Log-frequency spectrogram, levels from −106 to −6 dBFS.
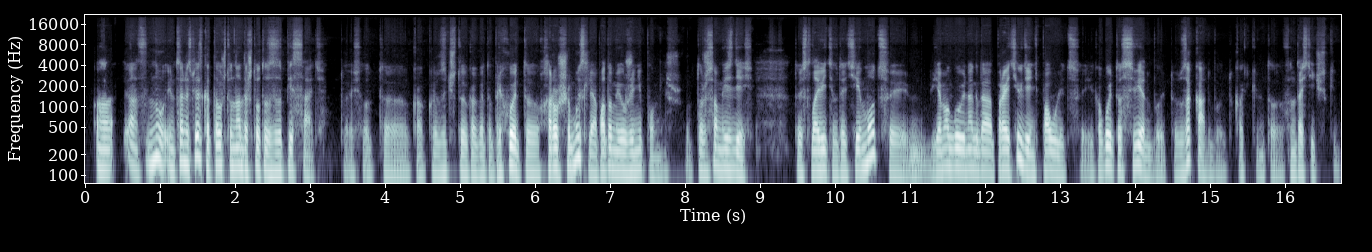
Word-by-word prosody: А, 120 -2 +2 0.2
аф 125 -6 -3
ну, 150 0 +1
эмоциональная 140 +4 +1
списки 185 0 +3
от - - -8
того, 140 -1 +5
что 130 - -2
надо 125 -1 +3
что-то 120 0 +1
записать, 105 +1 -3 0.2
то - - -17
есть - - -15
вот, - - -10 0.2
э, 95 0 -7
как, 90 0 -10
э, 100 - -4
зачастую, 100 0 -4
как 100 0 -3
это 90 -2 -5
приходит, 105 +2 +4
э, 100 -2 0
хорошая 125 +2 +4
мысль, 170 -10 +1
а 100 - +1
потом 115 +1 +2
её 110 - +3
уже 110 +1 +1
не 115 +1 -3
помнишь. 95 -1 -12
Вот - - -18
то 110 - -2
же 105 - -6
самое 120 -1 0
и - - +2
здесь. 110 -6 -2 0.5
То - - -7
есть 100 - -8
ловить 115 -1 +3
вот 100 0 -6
эти 100 +3 -1
эмоции. 120 - 0
М, - - -10
я 115 - 0
могу 125 0 +3
иногда 115 -1 +1
пройти 120 - +2
где-нибудь 110 - 0
по 115 - +2
улице, 105 -5 -2
и 95 - -14
какой-то 120 +4 +1
свет 135 +4 +1
будет, 90 +2 -11
э, 95 - -8
закат 100 - -1
будет 90 +2 -17
каким-то, 95 0 -13
а, - - -19
фантастическим. 100 - -7
110 Hz, 215 wpm, -23 LUFS, 100-125 Hz, 0.5 s, того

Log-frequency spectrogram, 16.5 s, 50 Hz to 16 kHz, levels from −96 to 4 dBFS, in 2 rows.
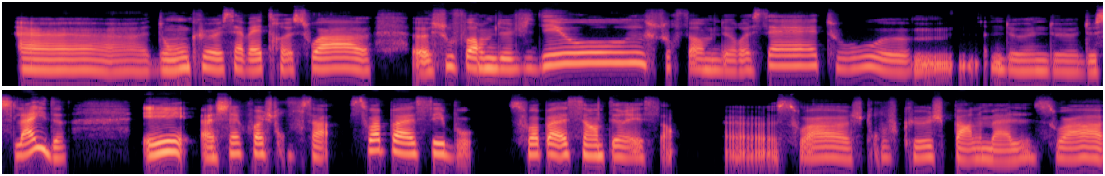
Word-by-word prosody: heu, 155 -3 -1
donc, 160 +5 -3
heu, 165 -2 +1
ça 165 0 -2
va 155 - 0
être 160 0 -3
soit, 175 -2 +3 0.3
heu - - +1
heu, 135 - +2
sous 200 +6 -2
forme 175 -2 +2
de 170 - -1
vidéos, 245 +8 0
sous 190 -3 -8
forme 160 -1 -5
de - - -6
recettes 210 +7 -3
ou 175 +1 -7
hem, 135 - -7 0.3
de 150 - -8
de 145 -1 -10
de 140 +1 -9
slides 185 - +4 0.6
et 230 +4 +7
à 160 0 +2
chaque 215 +4 +3
fois, 205 - +4
je - - -2
trouve 185 - -12
ça - - 0 0.2
soit 260 0 +4
pas 235 -4 +6
assez 210 0 +2
beau, 175 - -10 0.2
soit 200 0 0
pas 200 0 +6
assez 200 -1 +2
intéressant, 175 - -2 0.6
heu, - - -9
soit 165 -2 0
je - - -7
trouve 165 0 -15
que 165 +1 -6
je - - -3
parle 145 +2 0
mal, 130 -1 -4
soit, 155 0 -1
170 Hz, 170 wpm, -24 LUFS, 155-200 Hz, 0.6 s, et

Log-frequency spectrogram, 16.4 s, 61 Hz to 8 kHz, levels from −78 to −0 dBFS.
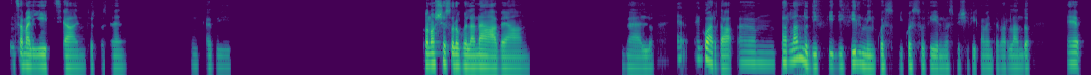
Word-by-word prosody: Senza 125 +1 +1
malizia 115 -2 +2
in 105 - -11
un 105 - -17
certo 110 0 -16
se 105 0 -11 1.0
mh, 120 - -20
capi 105 -1 -15 2.9
Conosce 130 +2 +6
solo 125 -3 +5
quella 110 -2 +3
nave 105 -2 +4
a 100 0 -3 1.5
Bello. 105 0 -7 0.3
E - - -13
e 180 - -12
guarda, 140 -11 +4
ehm, 135 -1 -9
parlando 155 +1 +3
di 115 -1 -3
fi 120 0 -7
di 115 +1 -8
film 135 0 0
in 110 -1 -2
ques 115 0 -6
di 115 - -19
questo 115 0 -6
film, 105 -2 -5
specificamente 105 0 -12
parlando, 105 0 -5 0.5
ehm, 135 0 0
110 Hz, 115 wpm, -27 LUFS, 105-130 Hz, 2.9 s, Conosce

